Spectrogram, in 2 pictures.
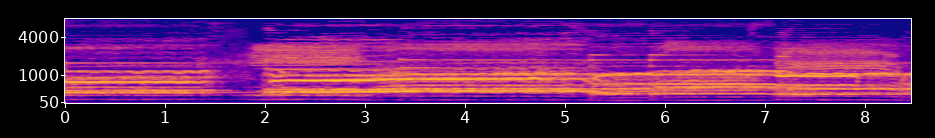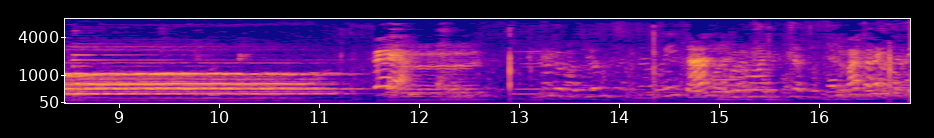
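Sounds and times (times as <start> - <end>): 
full ensemble playing: 0.0 - 11.5.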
